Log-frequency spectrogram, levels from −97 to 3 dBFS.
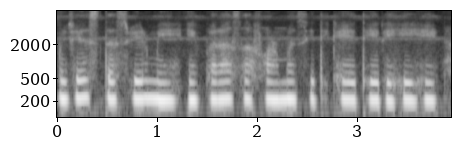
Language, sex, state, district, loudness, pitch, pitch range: Hindi, female, Arunachal Pradesh, Longding, -15 LUFS, 220 Hz, 215-225 Hz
